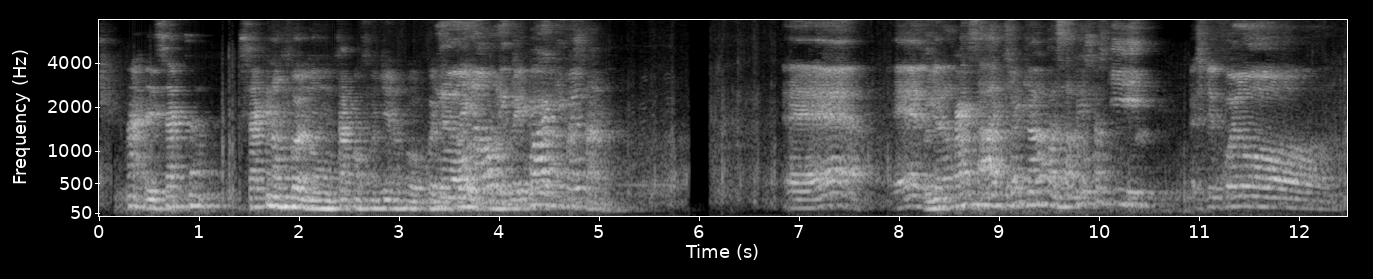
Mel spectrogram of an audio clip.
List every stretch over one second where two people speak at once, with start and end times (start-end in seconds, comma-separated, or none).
3.3-5.0, 8.2-10.3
